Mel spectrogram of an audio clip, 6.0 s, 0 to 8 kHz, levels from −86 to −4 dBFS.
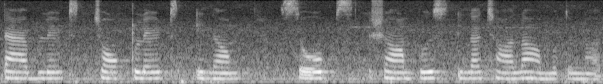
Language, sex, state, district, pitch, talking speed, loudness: Telugu, female, Andhra Pradesh, Annamaya, 210 Hz, 80 wpm, -17 LUFS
